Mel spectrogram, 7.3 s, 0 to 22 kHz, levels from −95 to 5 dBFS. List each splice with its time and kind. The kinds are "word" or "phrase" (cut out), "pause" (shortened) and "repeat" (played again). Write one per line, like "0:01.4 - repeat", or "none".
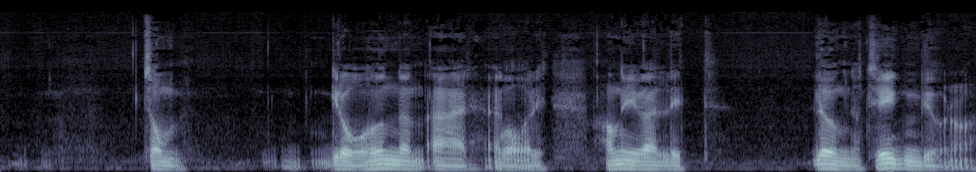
0:03.8 - word
0:04.4 - word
